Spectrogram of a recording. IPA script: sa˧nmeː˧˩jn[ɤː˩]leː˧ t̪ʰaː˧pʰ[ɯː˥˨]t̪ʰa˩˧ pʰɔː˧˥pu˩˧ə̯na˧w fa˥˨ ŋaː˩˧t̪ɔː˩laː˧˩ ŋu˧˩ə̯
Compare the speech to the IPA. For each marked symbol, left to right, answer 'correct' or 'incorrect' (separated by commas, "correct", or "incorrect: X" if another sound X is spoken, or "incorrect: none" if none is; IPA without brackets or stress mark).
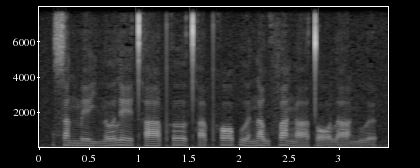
incorrect: ɤː˧˥, incorrect: ɤː˥˨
